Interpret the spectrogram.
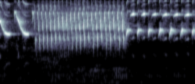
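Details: Kenari Nusantara canary singing at length, a master recording for training young or silent birds: two slurred downward notes, then a fast, even rattling trill lasting over a second, ending in quick, short descending chirps.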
